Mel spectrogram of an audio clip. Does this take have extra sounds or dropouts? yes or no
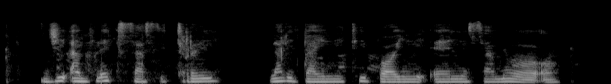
yes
